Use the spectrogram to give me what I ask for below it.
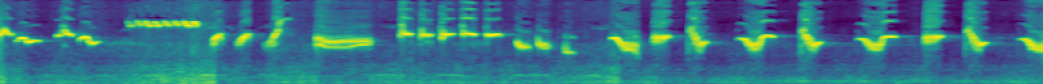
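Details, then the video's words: Asian pied starling song for drawing young birds into answering: a high buzzy trill, then repeated looping whistles and short chirps delivered in a quick, regular series. "Suara Jalak Suren Untuk Pancingan Burung Jalak Suren Muda Agar Cepat Nyaut"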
